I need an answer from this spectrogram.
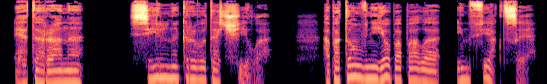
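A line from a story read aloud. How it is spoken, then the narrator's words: Husky sensual female voice. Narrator (Russian): проговорила она своим хрипловатым чувственным голосом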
